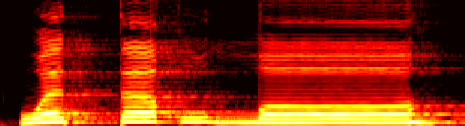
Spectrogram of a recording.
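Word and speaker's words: وَاتَّقُوا اللَّهَ: Maka alif lam kita lewat, tidak kita baca ya. Atau dengan kata lain dimasukkan atau diidghamkan. Wattaqullah.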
